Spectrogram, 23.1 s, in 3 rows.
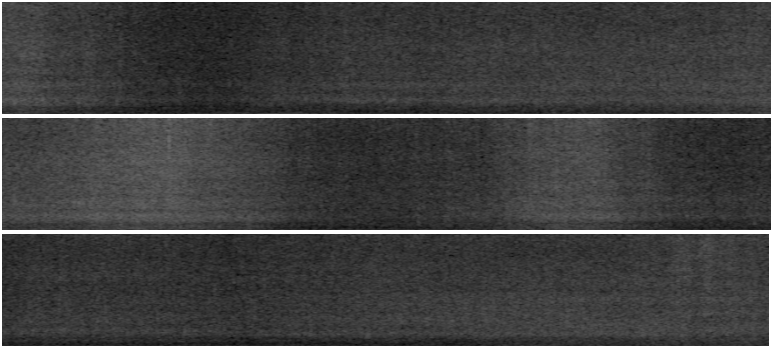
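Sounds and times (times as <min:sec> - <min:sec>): waves breaking on beach: 0:00.0 - 0:23.0.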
